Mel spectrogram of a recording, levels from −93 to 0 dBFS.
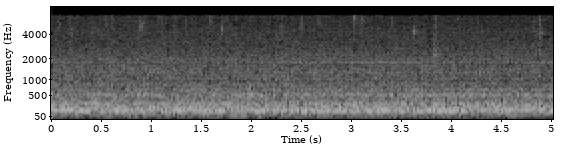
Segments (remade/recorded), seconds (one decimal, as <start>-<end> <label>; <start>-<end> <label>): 0.0-1.0 remade; 1.0-1.8 recorded; 1.8-2.5 remade; 2.5-4.5 recorded; 4.5-5.0 remade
